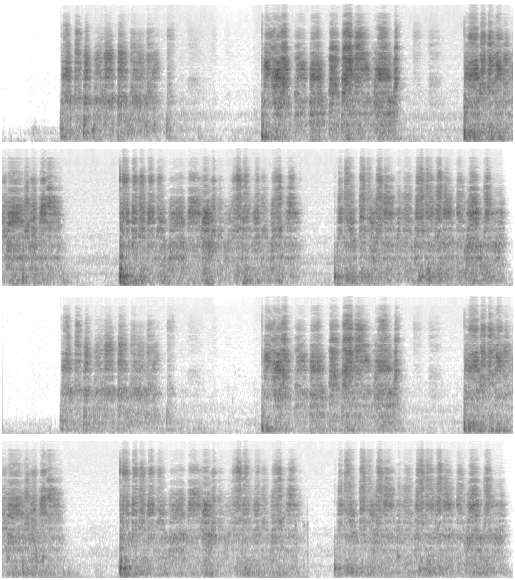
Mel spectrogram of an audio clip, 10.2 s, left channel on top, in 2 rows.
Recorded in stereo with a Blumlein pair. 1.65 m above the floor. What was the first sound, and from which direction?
Writing, 20° left.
